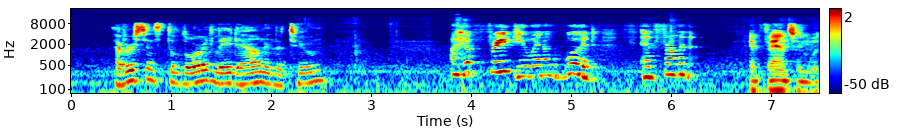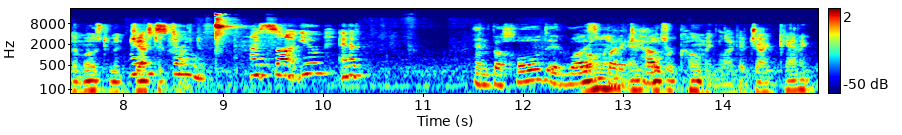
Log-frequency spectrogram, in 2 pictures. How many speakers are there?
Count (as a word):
three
